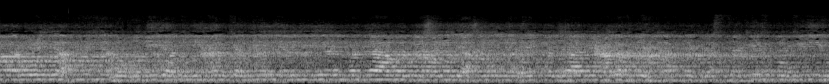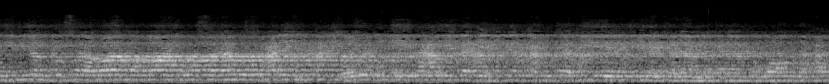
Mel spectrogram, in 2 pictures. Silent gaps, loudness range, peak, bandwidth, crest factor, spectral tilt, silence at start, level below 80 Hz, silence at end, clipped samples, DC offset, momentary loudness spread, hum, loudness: none; 4 LU; -2 dBFS; 11 kHz; 16 dB; -5 dB/octave; 0 s; -64 dBFS; 0 s; under 0.1%; under 0.1%; 7 LU; none; -19 LUFS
